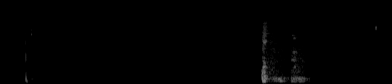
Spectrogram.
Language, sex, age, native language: Icelandic, female, 70-79, Icelandic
